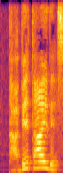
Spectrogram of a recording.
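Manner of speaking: usual speaking voice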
